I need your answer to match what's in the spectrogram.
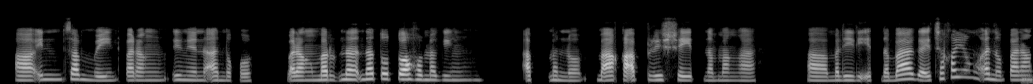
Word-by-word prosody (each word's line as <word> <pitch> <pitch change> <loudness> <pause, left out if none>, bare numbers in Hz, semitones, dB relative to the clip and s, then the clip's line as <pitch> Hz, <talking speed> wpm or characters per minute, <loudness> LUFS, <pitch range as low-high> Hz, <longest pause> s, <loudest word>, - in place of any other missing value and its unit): ah, 195 0 +3
in 225 +1 -5
some 230 -4 0
way 185 +2 -2
parang 195 0 -2
ina 200 -2 -3
ano 190 -1 0
ko, 170 0 -9 0.3
parang 195 +1 +2
maru 210 0 +4
na 225 -1 +5
natuto 245 -1 +5
akong 225 -2 +1
maging 200 -1 -5 0.6
ap 195 0 -1 0.2
ano 180 -3 -6 0.2
maka-appreciate 200 0 +3
ng 185 0 -5
mga, 185 -1 -6 0.6
ah, 185 -1 +1
maliit 195 -1 -4
na 180 - -3
bagay. 220 -3 +5
Tsaka, 270 +5 -2
yung 330 -4 -11
ano 230 -5 -1
parang, 210 0 0
200 Hz, 155 wpm, -22 LUFS, 190-220 Hz, 0.6 s, na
